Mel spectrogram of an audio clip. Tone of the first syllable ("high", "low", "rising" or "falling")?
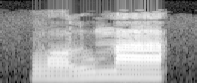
low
